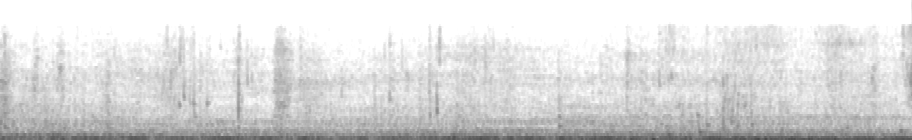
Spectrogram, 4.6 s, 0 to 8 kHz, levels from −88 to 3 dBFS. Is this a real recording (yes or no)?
no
